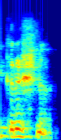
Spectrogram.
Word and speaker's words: कृष्ण: तो आप जब भी कृष्ण, कृष्ण, कृष्ण उच्चारण करें तो ध्यान रखें री, वो जीभ पीछे की ओर मुड़े, कृष्ण, कृष्ण।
